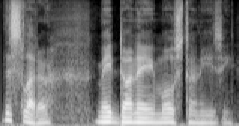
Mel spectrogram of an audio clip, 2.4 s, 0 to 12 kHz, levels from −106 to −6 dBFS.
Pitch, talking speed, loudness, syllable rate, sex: 115 Hz, 150 wpm, -17 LUFS, 5.3 syllables/s, male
